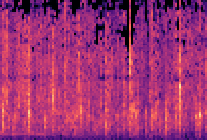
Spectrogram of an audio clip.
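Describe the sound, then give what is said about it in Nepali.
Audience applause for two departing guests at a community gathering: dense, lively clapping that fills the whole moment in a steady, crackling mass without a break. “उहाँहरू दुवैजनाको जानको लागि ठुलो ताली हामीले दिनै पर्ने हुन्छ”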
